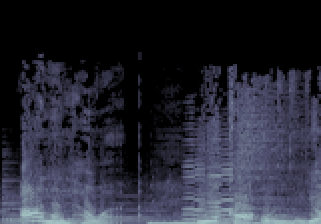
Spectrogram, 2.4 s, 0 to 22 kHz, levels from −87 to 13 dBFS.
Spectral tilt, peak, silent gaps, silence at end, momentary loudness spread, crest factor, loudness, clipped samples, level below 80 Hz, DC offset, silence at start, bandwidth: -5.5 dB/octave; -10 dBFS; none; 0 s; 10 LU; 8 dB; -20 LUFS; under 0.1%; -30 dBFS; under 0.1%; 0 s; 16 kHz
